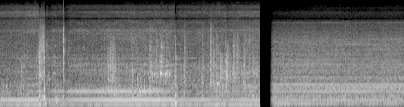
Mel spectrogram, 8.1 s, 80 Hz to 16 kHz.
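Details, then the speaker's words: DIY boat watermaker running: pressure-washer high-pressure pump (105 bar) feeding three membranes in series, wound up to 800 psi, about 100 litres an hour; loud steady low drone from pump and generator, even pitch with handling bangs; normal running. "Now we're ready to run the watermaker. And as you can hear that horribly loud noise, we then come here."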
